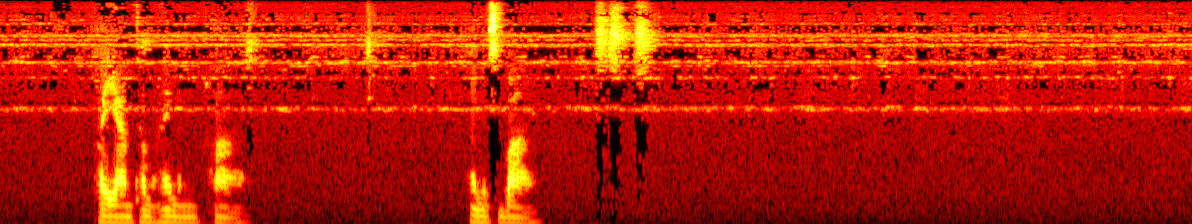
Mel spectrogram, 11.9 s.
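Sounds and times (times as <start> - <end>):
birds chirping at dawn: 0.0 - 7.1
cicadas trilling at dawn: 0.0 - 11.9
speech: 1.0 - 2.6, 4.7 - 5.4.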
